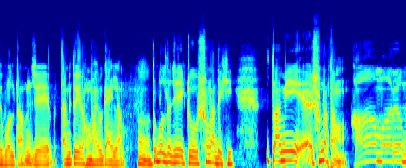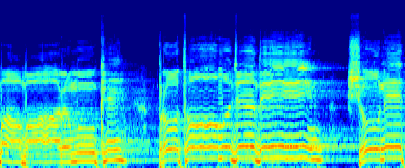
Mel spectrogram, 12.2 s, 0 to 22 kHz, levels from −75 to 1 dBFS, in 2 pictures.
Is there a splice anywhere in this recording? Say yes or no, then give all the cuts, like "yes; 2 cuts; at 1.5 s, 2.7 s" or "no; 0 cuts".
yes; 1 cut; at 5.2 s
